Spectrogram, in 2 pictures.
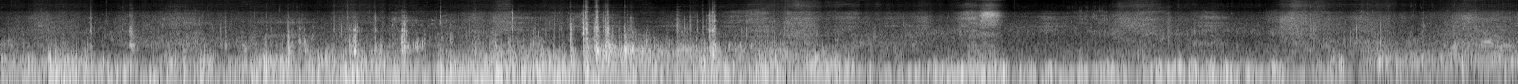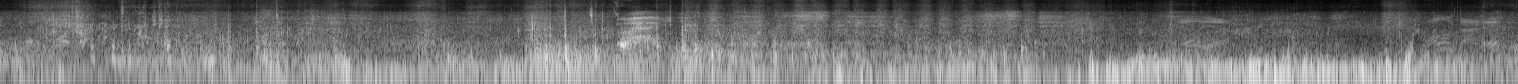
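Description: Sea water sloshing and splashing around a camera held at the surface beside a kayak, with wind buffeting the microphone and many short splashes and knocks throughout.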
